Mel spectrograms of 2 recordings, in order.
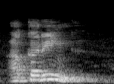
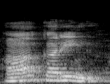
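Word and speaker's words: occurring: Next देखिए अकरेंट के बाद ये रहा अकरिंग, अकरिंग, ओ को अ पढ़ा जा रहा है इसीलिए अकरिंग उच्चारण हो रहा है, ठीक है।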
